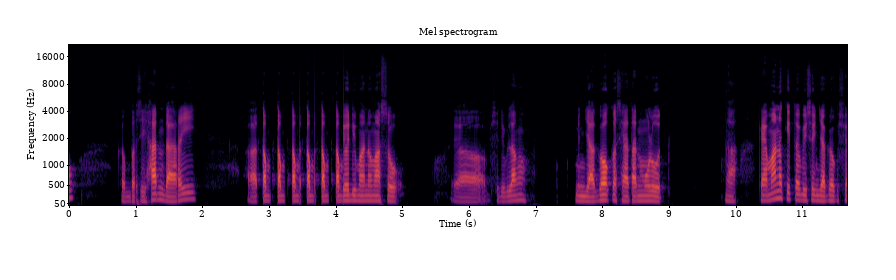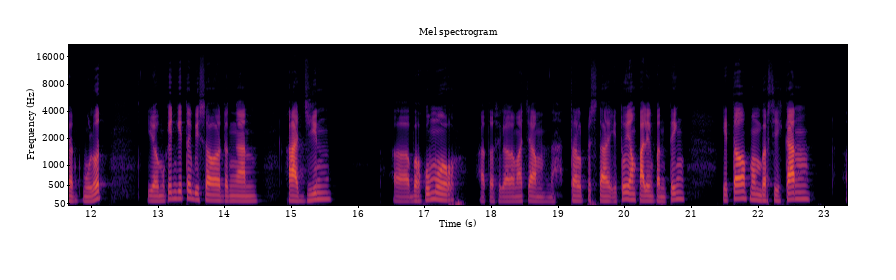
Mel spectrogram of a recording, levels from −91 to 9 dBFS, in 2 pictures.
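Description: At 3.02 s the speech catches on itself: a short slice of about 0.22 s plays five times in quick succession, each pass separated by a brief mute, giving a rapid, mechanical stutter that runs until 4.12 s. This is a CD stuck on one turn. A scratch sends the laser back a track at the same point of each rotation, so the same fragment keeps repeating at that even rate.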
